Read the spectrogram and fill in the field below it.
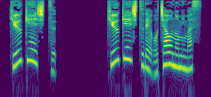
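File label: Japanese word, essential Japanese phrases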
